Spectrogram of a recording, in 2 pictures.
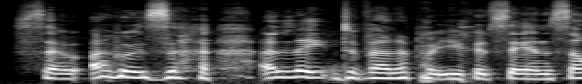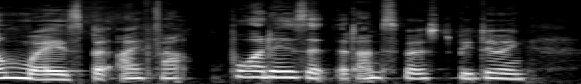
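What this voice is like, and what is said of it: English accent. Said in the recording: “You can tell by the accent. I was born in England.”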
